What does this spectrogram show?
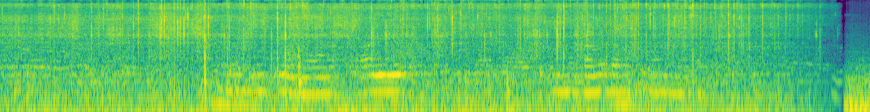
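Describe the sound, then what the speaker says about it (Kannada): Garlic, onion and spices frying in coconut oil in a pan, sizzling and crackling steadily up close with occasional stirring clinks, ending abruptly. "ಇವಾಗ ಮಸಾಲೆ ಸಾಮಗ್ರಿಗಳನ್ನೆಲ್ಲ ಚೆನ್ನಾಗಿ ಹುರ್ಕೊಂಡಿದ್ದಾಗಿದೆ ಬೆಳ್ಳುಳ್ಳಿ ಈರುಳ್ಳಿ ಎಲ್ಲ ಕಲರ್ ಚೇಂಜ್ ಆಗಿದೆ"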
